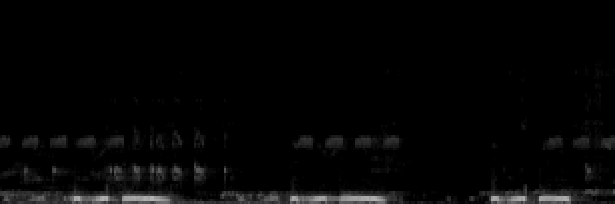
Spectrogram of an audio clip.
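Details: Spotted dove calling as a trapping decoy to lure other birds. Three phrases of low cooing, each two short notes followed by a longer slurred coo, separated by pauses, with faint high bird chirps in the background.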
